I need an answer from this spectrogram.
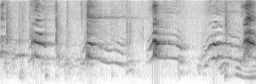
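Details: Pups giving a few short, high whimpers with falling tails and brief gaps between them, plus a faint thin tone in the background.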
